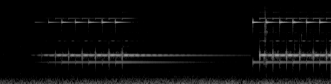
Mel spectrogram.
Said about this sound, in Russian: Как раз в этот момент зазвонил телефон.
